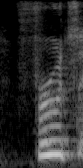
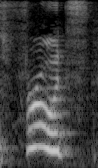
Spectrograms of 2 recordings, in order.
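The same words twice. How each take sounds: First: Said in the usual way. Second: High, loud disbelieving "Fruits?"; incredulous. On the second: Acted. Hoser doubts Canada has fruit, incredulous high "Fruits?". Queries word just read from label.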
